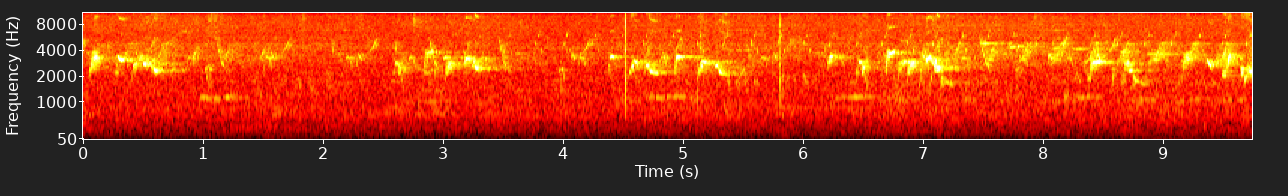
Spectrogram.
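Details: Red-whiskered bulbul used to lure wild birds into a trap, 23 March 2018. Bubbly, quick whistled phrases come in clusters every second or two, with faint lower chirps and occasional sharp taps.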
